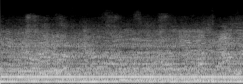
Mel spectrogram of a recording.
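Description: Live rock band holding a loud, distorted chord through guitar and bass amplifiers, its low notes sustained at one steady pitch.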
